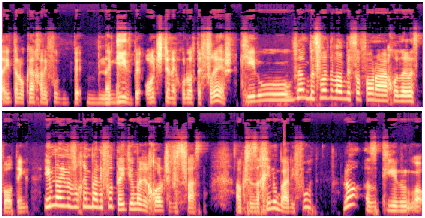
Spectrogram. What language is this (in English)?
Hebrew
